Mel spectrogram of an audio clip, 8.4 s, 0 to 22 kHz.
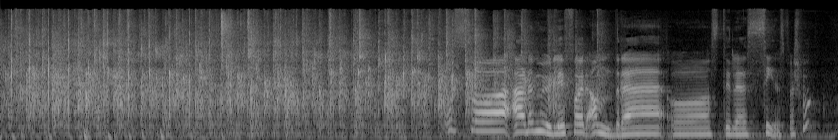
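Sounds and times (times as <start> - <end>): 
audience applause: 0.0 - 6.1
speech: 5.1 - 8.2.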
